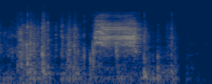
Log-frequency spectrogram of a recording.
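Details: Alexandrine parakeet chicks during hand-feeding: clattering clicks and rough chatter lead into a single harsh, buzzy screech, then the sound stops abruptly.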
